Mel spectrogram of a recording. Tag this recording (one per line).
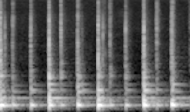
bongo
drum
loop
percussion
